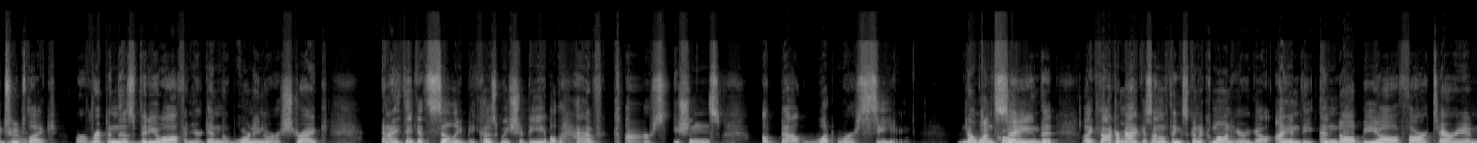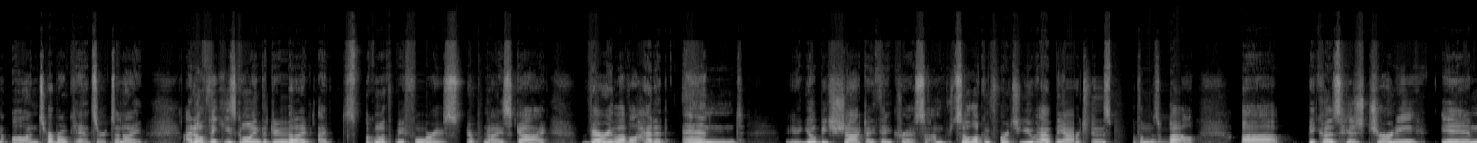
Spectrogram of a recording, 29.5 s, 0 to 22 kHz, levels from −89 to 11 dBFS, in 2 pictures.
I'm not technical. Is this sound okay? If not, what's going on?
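No, there are dropouts in this speech recording. From 6.19 to 7.12 s, 18.08 to 19.71 s (ending just before "guy very level headed") and 25.26 to 26.61 s (ending before "uh because his"), the voice turns choppy and robotic, with pieces chopped out. This is repeated packet loss. Chunks of the audio stream went missing again and again, four times in the first stretch and eight in each of the others. Each time, the player patched the hole by stretching out the last bit of sound.

There are also two single short breaks, at 17.59 s (right after "he's going to do") and at 24.72 s. At each, a brief moment of sound is held over and fades before the speech jumps ahead, skipping about 60 ms. This is a burst of packet loss, a single cluster of data that arrived too late or not at all.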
